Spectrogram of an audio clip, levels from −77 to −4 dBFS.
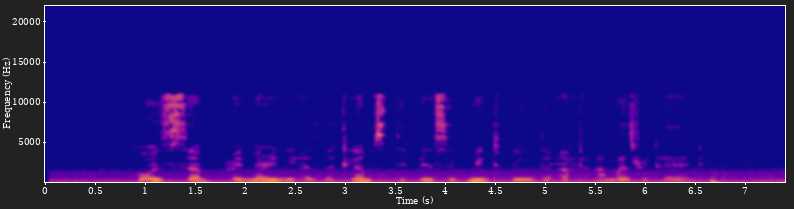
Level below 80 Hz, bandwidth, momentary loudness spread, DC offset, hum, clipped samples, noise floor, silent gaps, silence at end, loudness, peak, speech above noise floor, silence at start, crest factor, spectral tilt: -46 dBFS; 11.5 kHz; 20 LU; under 0.1%; none; under 0.1%; -49 dBFS; none; 0 s; -30 LUFS; -10 dBFS; 19 dB; 0.05 s; 20 dB; -5.5 dB/octave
